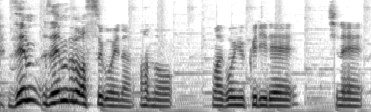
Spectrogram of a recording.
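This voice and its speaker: Kansai lady streaming and chatting, rambly, keeps fixing her words, mid pitch, soft music in back. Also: animated, normal speed. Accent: Kansai Japanese. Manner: rambling, self-correcting, mixing Japanese and English. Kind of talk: casual chat while drawing.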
